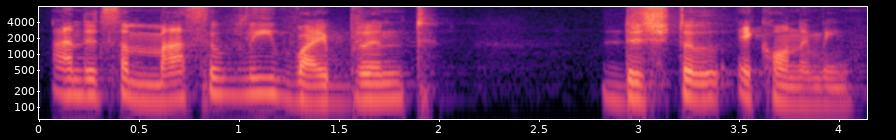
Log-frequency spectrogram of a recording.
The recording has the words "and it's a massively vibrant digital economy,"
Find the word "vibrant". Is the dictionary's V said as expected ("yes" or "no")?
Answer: yes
